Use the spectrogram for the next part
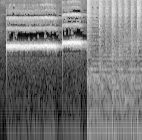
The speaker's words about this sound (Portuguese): Muito bem, apito soou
